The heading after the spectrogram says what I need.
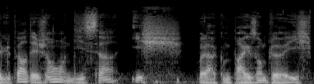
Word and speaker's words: ich: Et enfin, finalement, le ch à la fin n'est pas comme le ch français, n'est pas un ch.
